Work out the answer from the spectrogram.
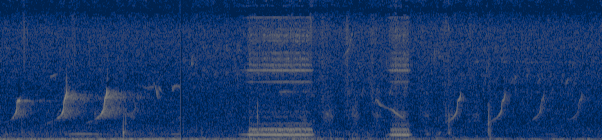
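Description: Small birds calling faintly, with short rising chirps, and two louder calls held at one pitch: one about two and a half seconds in, and a shorter one at about four seconds.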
